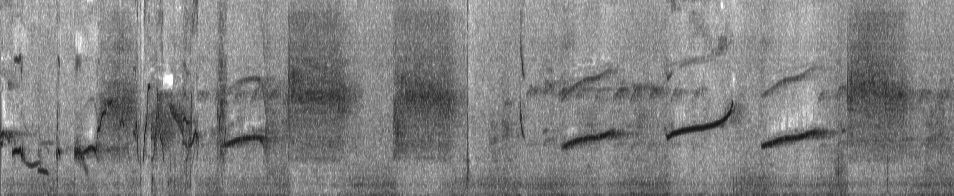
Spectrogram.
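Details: Oriental magpie-robin in a recording to make silent birds sing: sharp, descending slurred notes first, then a series of long rising whistles spaced about a second apart, with intermittent hissing noise.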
